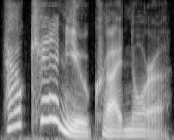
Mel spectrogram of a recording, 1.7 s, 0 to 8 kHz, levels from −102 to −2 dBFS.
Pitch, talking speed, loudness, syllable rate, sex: 190 Hz, 170 wpm, -17 LUFS, 3.8 syllables/s, female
